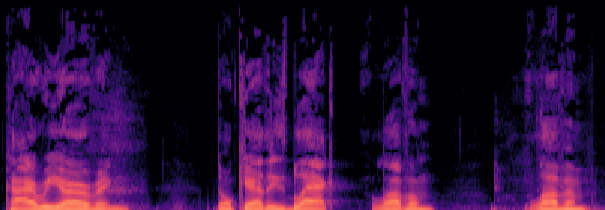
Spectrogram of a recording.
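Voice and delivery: deliberate Boston catchphrases; Boston accent. Acted. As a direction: play a Boston sports fan. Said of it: "that was my Boston accent".

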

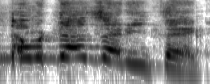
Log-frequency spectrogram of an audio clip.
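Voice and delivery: high voice through laughter; laughing. Real, not acted. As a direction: squeal it out laughing.

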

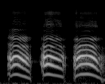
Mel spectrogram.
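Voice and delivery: very high, loud cawing crow; crow caw imitation. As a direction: caw like a crow startled at night. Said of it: "And the crow goes".

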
